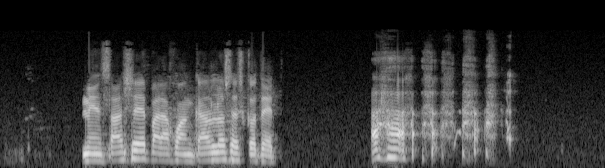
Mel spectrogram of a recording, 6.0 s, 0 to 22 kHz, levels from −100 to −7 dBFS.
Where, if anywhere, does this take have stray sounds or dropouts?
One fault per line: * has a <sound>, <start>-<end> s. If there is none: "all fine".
* has a laugh, 3.7-5.3 s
